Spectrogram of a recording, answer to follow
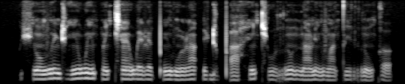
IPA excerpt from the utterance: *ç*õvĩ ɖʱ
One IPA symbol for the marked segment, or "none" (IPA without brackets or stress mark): ç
